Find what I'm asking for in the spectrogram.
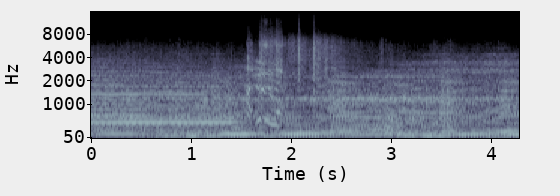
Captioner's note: grunting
